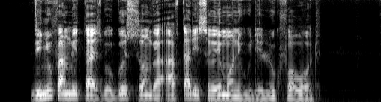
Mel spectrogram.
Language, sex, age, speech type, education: Nigerian Pidgin, male, 30-45, spontaneous, tertiary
